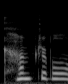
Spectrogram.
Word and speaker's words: comfortable: Or maybe genre with that unexpected ZH sound or comfortable with its vanishing syllable?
